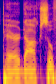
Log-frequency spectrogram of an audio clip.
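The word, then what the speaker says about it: pyridoxal: is we're using this long sounding name it's pronounced paradoxal 5 phosphate or we just simply call p5p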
